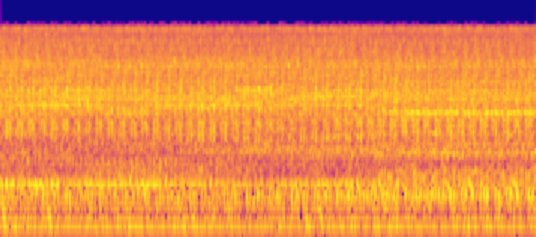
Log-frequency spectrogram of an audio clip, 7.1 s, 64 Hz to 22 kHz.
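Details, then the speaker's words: BMW E46 M54 engine at idle after donuts, oil pump drive nut fell off: loud busy idle with fast clattering top-end tick, extra oil did not help; no oil pressure noise. "it just sounded like awful just like the loudest [ __ ] lift or taking the planet and we checked it out we couldn't figure anything out we put more oil in it like way too much oil but it still didn't fix [ __ ] there was no oil"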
